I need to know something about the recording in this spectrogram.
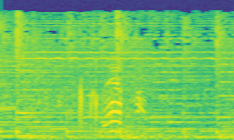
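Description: Background music with sustained held notes, and short rising-and-falling vocal calls just after a second in.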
